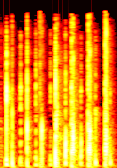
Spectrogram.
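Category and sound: human body sound, hands clapping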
